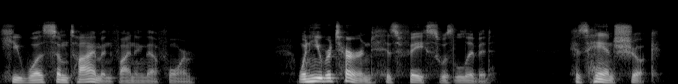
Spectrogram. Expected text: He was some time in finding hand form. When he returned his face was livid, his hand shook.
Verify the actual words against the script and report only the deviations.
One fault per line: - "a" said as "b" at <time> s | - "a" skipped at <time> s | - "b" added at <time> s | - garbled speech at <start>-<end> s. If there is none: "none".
- "hand" said as "that" at 1.4 s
